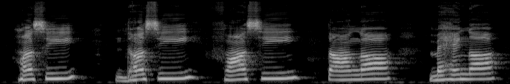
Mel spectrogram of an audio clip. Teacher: अनुनासिक स्वर जहां भी आपको चांद बिंदी शब्द के ऊपर लगी मिल जाए उस बिंदु को हम अनुनासिक या फिर चांद बिंदु कहते हैं। इसकी आवाज बोलते समय वायु मुख और नाक दोनों से निकलती है। जैसे हंसी, धंसी, फांसी, तांगा, महंगा आदि।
